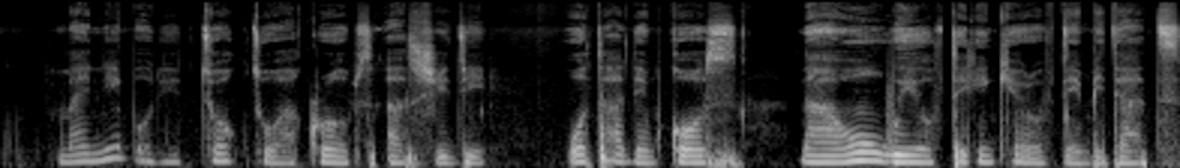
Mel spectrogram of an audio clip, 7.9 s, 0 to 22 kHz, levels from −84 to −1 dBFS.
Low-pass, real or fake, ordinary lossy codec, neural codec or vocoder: none; real; none; none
